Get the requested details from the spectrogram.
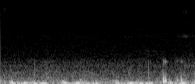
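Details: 48-year-old man with long-standing severe diabetes and heart failure, normal coronaries, peripheral oedema, breathlessness, LV hypertrophy; mitral area: regular tachycardia, soft systolic murmur, extra soft thud after second sound — third heart sound gallop rhythm.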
